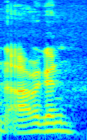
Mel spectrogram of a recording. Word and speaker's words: Oregon: But I'm assuming These crystal hops came from Oregon, from saying it correctly, Oregon.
